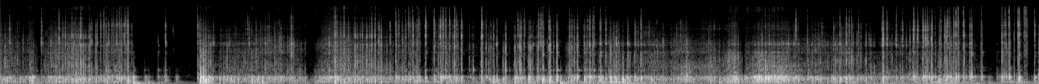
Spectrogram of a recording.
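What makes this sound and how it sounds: Very long acrylic nails scratch and tap on a soft, porous white foam microphone windscreen, producing a dense, muffled rustling concentrated in the low-mids with little high end. The scratching drops out briefly just before the two-second mark, returns with a sharp tap, then continues steadily with small swells to the end.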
